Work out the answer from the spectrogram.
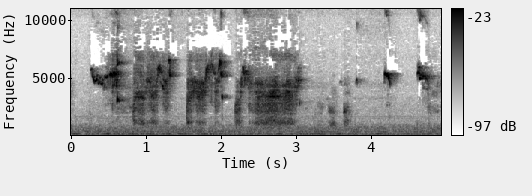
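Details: Parrots in a house crowded with them, making soft scratchy chatter and repeated rasping bursts interspersed with thin high chirps, at low volume.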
